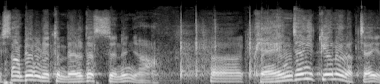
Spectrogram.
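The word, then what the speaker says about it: 맬서스: 그 사람은 인구론의 저자 멜더스라는 사람. 요즘 멜서스라고 발음하기도 하는데 인구는 기하급수적으로 증가하고 식량은 산술급수적으로 증가하니까 산화 제한을 하지 않으면 지구는 멸망할 거다 이런 예측을 했던 사람이에요.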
